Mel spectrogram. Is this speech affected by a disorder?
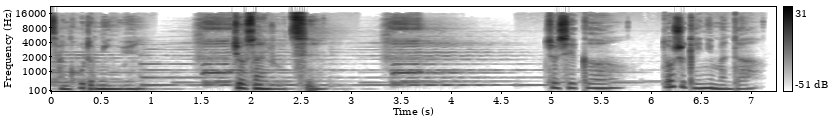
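No.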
